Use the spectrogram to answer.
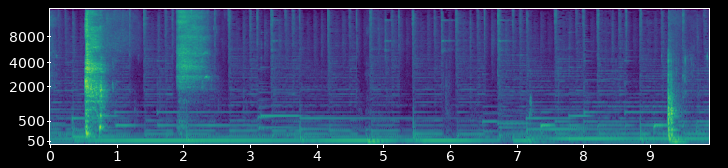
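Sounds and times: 
music: 0.0 - 9.8
person coughing from chili spice stuck in the throat: 0.5 - 1.0.

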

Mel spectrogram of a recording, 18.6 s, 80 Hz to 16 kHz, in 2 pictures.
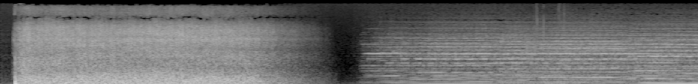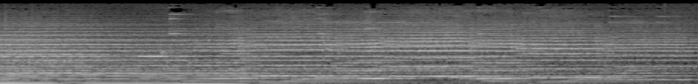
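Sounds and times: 
hot air balloon burner blast in flight: 0.0 - 4.4
quiet tonal sound: 4.5 - 18.6.

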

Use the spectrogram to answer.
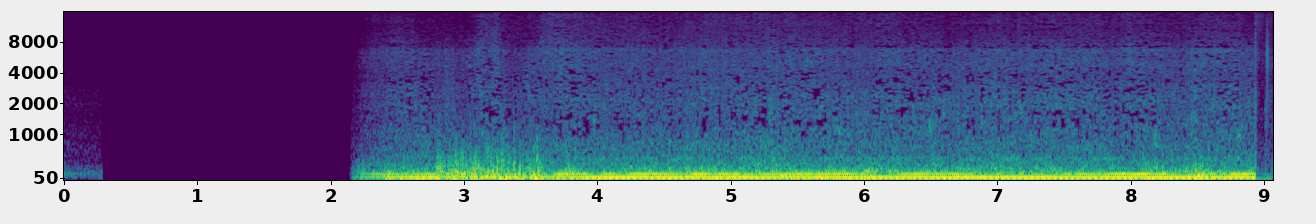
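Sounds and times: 
boat engine drone: 2.2 - 9.0
heavy wind buffeting the microphone on a boat: 2.2 - 9.0.

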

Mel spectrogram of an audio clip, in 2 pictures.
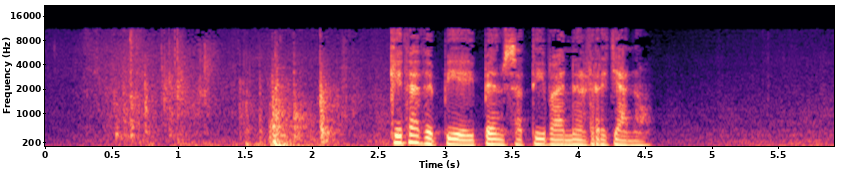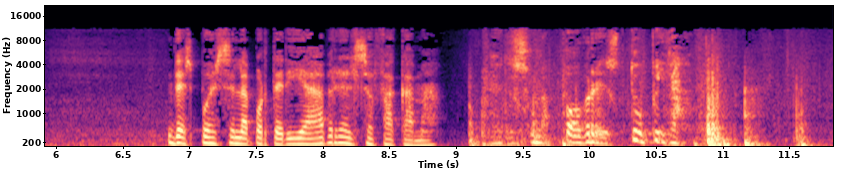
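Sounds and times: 
hiss: 0.0 - 7.1, 8.9 - 11.8
door closing with a thud: 1.5 - 2.3
speech: 2.6 - 4.6, 6.8 - 11.1.

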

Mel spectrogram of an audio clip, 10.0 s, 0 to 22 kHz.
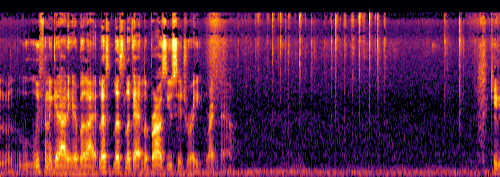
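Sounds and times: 
low hum: 0.0 - 9.9
speech: 0.7 - 4.7
typing on a computer keyboard: 5.1 - 7.8.

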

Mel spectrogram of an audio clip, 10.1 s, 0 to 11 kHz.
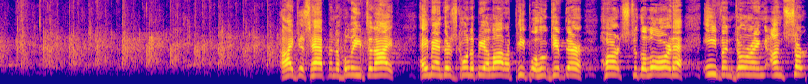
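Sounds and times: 
congregation clapping in a rhythmic pattern: 0.0 - 5.5
speech: 3.5 - 10.1.

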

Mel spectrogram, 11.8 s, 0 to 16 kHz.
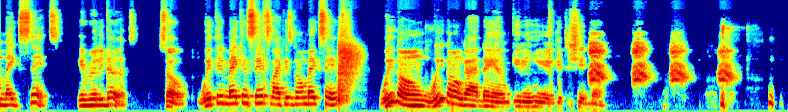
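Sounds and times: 
speech: 0.0 - 9.2, 10.8 - 11.8
crow cawing inside a house: 8.8 - 11.1.

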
